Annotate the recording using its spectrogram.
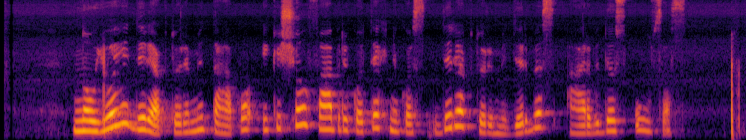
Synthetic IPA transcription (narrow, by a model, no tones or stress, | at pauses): nɒʊjuɔjɪd̪ʲɪɾʲɛkt̪oːɾʲʊmʲɪt̪ɑːpoːɪkʲɪʃʲoːlˠfɑːbʲɾʲɪkoːt̪ʲɛxʲnʲɪkoːsd̪ʲɪɾʲɛkt̪oːɾʲʊmʲɪd̪ʲɪɾʲbʲeːsɑˑɾʲʋʲɪd̪ʲesuːsɐ̰s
